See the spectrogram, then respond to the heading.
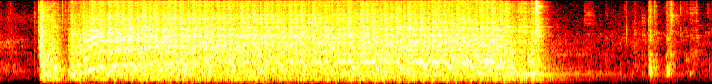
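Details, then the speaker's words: Old Ariens, unused for a couple of years, on choke with its dead battery jumped. The starter spins the engine at a steady, fairly quick rhythm but it never fires: cranks, no start. Carb spray was tried afterward without success. "well it'll crank so i'm going to go ahead and pull the filter off and we'll just give her a couple little sprays and see if it'll pop"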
